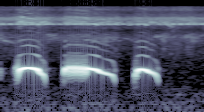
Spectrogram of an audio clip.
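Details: Dense, sharp cooing from a Javan turtle dove meant to draw out silent doves: three mellow arched notes, the middle one long and sliding downward, the outer two short.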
